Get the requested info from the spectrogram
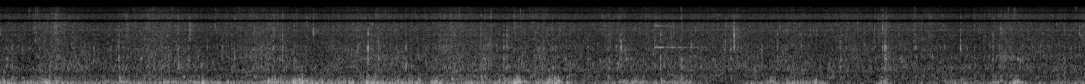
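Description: Wind gusting on the microphone in low rumbling buffets, over small lake waves lapping at the shore and dock with a soft hiss and faint splashes.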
